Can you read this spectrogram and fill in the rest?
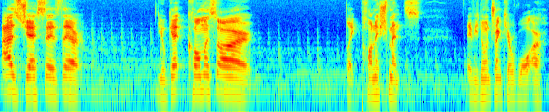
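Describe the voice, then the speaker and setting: A live-streaming miniature painter chatting casually and giggling a lot while painting, a little hoarse from laughing. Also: medium pitch, steady tone, takes it slowly, pauses often, a bit bright, faint music behind. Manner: chatty, giggly, rambling, addresses chat.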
